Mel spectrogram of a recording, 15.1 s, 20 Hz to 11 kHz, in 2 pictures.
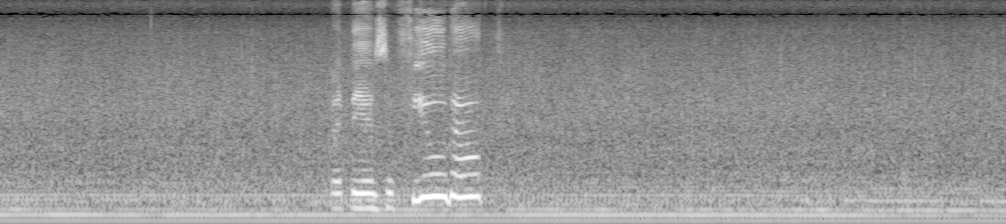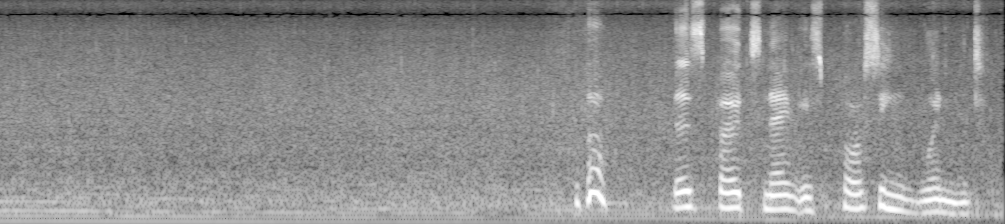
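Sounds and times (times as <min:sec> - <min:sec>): outboard motor running: 0:00.0 - 0:15.0.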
